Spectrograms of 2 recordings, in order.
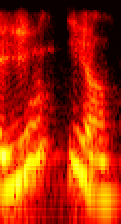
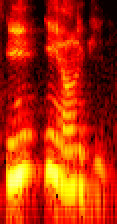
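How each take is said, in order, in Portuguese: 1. Não se ouve som de g depois de yang. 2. Um som de g forte termina a palavra yang. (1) "esse ge não se pronuncia" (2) "algumas pessoas pronunciam o ge"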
